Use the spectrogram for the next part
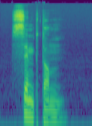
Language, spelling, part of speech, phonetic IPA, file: Polish, symptom, noun, [ˈsɨ̃mptɔ̃m], Pl-symptom.ogg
